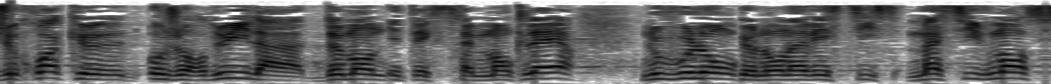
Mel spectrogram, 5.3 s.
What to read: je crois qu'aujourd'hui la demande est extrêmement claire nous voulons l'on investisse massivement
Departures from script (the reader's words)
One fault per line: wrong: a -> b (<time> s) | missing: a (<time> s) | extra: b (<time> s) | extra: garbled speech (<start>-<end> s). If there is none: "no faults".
no faults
